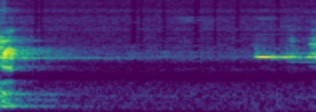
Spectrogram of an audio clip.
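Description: A pause in a man's speech, filled with low room noise through the microphones. Near the end a single steady high tone comes in suddenly, like a beep.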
